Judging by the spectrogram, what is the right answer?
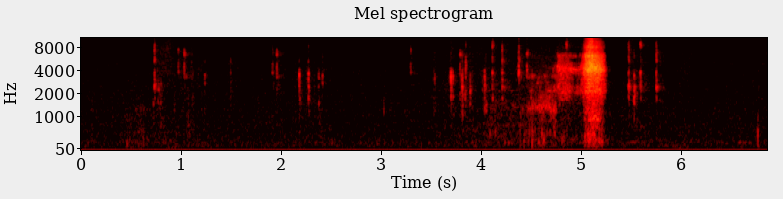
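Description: Near silence, with faint scattered computer mouse clicks and one short hiss about five seconds in.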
